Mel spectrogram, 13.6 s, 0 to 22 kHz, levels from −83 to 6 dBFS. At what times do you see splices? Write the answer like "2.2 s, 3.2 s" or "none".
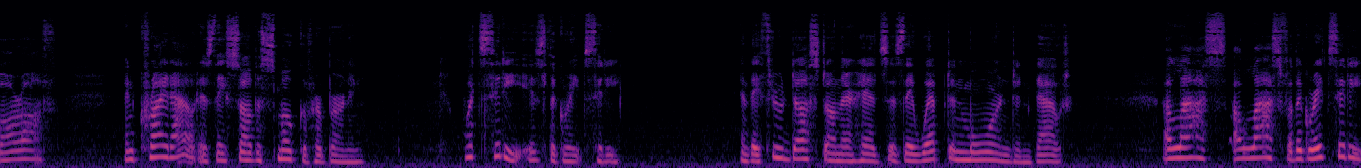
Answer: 5.4 s, 10.4 s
